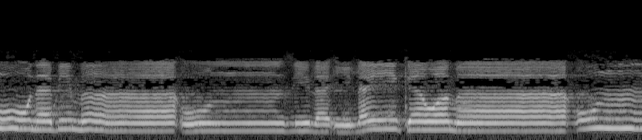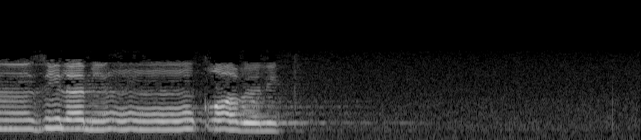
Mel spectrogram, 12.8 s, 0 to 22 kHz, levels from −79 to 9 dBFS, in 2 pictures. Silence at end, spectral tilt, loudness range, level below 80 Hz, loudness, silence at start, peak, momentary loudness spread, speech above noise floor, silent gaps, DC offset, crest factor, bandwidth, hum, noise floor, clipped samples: 3.15 s; -8.5 dB/octave; 6 LU; -64 dBFS; -19 LUFS; 0 s; -4 dBFS; 6 LU; 34 dB; none; under 0.1%; 16 dB; 5.2 kHz; none; -52 dBFS; under 0.1%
